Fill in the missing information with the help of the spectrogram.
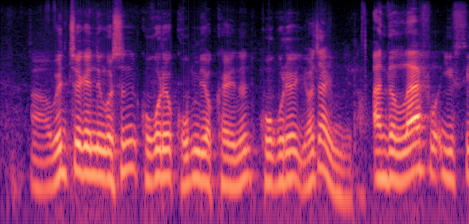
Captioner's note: speaking in Korean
